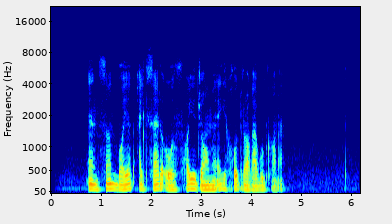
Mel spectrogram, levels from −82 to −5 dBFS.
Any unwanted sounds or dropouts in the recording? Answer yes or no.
no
